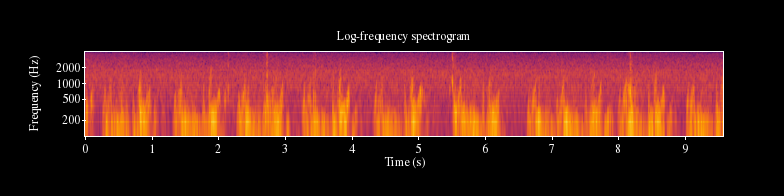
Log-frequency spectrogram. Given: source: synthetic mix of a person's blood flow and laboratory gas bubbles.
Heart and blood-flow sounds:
Doppler ultrasound of blood flow; precordium
0.00-0.15 s: bubbles
0.51-0.66 s: bubbles
2.08-2.19 s: bubbles
2.29-2.47 s: bubbles
2.64-2.85 s: bubbles
3.39-3.50 s: bubbles
5.01-5.12 s: bubbles
5.43-5.63 s: bubbles
5.75-5.88 s: bubbles
7.81-7.95 s: bubbles
8.11-8.34 s: bubbles
From the record:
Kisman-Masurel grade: 222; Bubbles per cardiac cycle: several, 3 to 8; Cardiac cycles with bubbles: 10 to 50%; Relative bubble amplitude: moderate (0.250 to 0.450); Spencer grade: 2 (many but less than half of the cardiac periods contain bubble signals, singularly or in groups); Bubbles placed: only in the low amplitude regions of the cardiac cycle

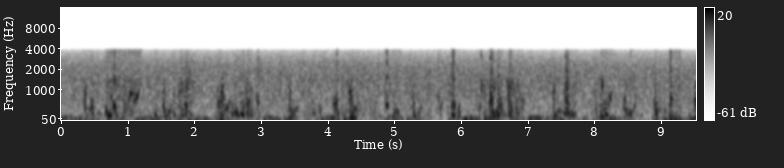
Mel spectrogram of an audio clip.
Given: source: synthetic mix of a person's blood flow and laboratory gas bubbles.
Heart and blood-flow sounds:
Doppler ultrasound of blood flow; precordium
0.30-0.39 s: bubbles
0.43-0.58 s: bubbles
0.64-1.22 s: bubbles
1.38-1.48 s: bubbles
1.65-2.05 s: bubbles
2.32-2.47 s: bubbles
2.53-3.01 s: bubbles
3.76-3.92 s: bubbles
4.05-4.48 s: bubbles
4.84-5.12 s: bubbles
5.64-5.74 s: bubbles
5.81-6.05 s: bubbles
6.21-6.97 s: bubbles
7.36-7.43 s: bubbles
7.50-7.75 s: bubbles
7.98-8.29 s: bubbles
8.53-8.59 s: bubbles
8.88-9.31 s: bubbles
From the record:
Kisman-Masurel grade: 233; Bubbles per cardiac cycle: several, 3 to 8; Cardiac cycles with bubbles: 50 to 99%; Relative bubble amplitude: loud (0.450 to 0.775); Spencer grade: 3 (all of the cardiac periods contain showers or single bubble signals, but not dominating or overriding the cardiac motion signals); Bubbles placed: anywhere in the cardiac cycle

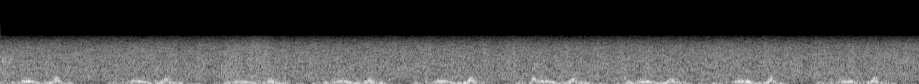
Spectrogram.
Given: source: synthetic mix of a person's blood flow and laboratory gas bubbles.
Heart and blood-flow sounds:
Doppler ultrasound of blood flow; precordium
0.00-0.15 s: bubbles
2.19-2.25 s: bubbles
5.28-5.42 s: bubbles
6.19-6.32 s: bubbles
From the record:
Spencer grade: 2 (many but less than half of the cardiac periods contain bubble signals, singularly or in groups); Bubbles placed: anywhere in the cardiac cycle

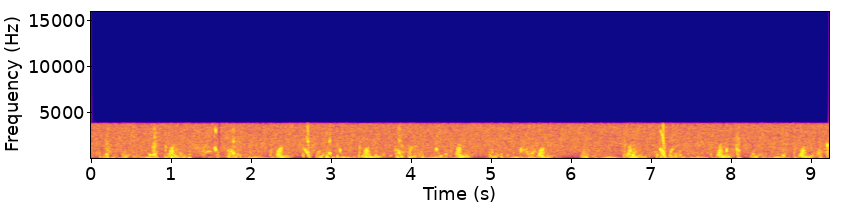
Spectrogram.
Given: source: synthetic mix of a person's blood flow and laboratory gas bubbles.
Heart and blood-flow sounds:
Doppler ultrasound of blood flow; precordium
0.05-0.39 s: bubbles
0.70-0.96 s: bubbles
1.19-1.64 s: bubbles
1.69-1.88 s: bubbles
1.97-2.18 s: bubbles
2.61-2.80 s: bubbles
2.91-3.17 s: bubbles
3.26-3.33 s: bubbles
3.78-4.19 s: bubbles
4.29-4.48 s: bubbles
5.11-5.23 s: bubbles
5.35-5.65 s: bubbles
5.67-5.80 s: bubbles
7.02-7.30 s: bubbles
7.91-7.99 s: bubbles
8.05-8.15 s: bubbles
8.61-8.72 s: bubbles
9.04-9.24 s: bubbles
From the record:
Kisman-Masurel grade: 242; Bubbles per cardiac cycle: several, 3 to 8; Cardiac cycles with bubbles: 100%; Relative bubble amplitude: moderate (0.250 to 0.450); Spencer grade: 3 (all of the cardiac periods contain showers or single bubble signals, but not dominating or overriding the cardiac motion signals); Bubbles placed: only in the low amplitude regions of the cardiac cycle

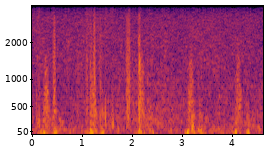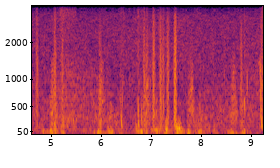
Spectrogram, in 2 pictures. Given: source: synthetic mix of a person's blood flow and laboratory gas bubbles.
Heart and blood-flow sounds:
Doppler ultrasound of blood flow; subclavian vein
0.10-0.18 s: bubbles
1.45-1.52 s: bubbles
1.56-1.66 s: bubbles
5.17-5.52 s: bubbles
6.38-6.47 s: bubbles
6.72-6.87 s: bubbles
8.85-8.98 s: bubbles
9.16-9.25 s: bubbles
From the record:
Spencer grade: 2 (many but less than half of the cardiac periods contain bubble signals, singularly or in groups); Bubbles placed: anywhere in the cardiac cycle

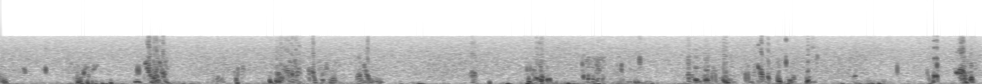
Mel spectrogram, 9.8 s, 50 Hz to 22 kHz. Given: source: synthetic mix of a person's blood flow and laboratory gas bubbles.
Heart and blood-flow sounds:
Doppler ultrasound of blood flow; subclavian vein
0.00-0.09 s: bubbles
0.22-0.28 s: bubbles
0.42-0.50 s: bubbles
0.68-1.00 s: bubbles
1.33-1.71 s: bubbles
2.10-2.26 s: bubbles
2.31-2.47 s: bubbles
2.68-3.47 s: bubbles
3.54-3.85 s: bubbles
4.69-4.79 s: bubbles
5.23-5.54 s: bubbles
5.80-6.44 s: bubbles
6.84-7.36 s: bubbles
7.42-7.97 s: bubbles
8.06-8.20 s: bubbles
8.53-8.58 s: bubbles
8.94-9.01 s: bubbles
9.26-9.42 s: bubbles
9.54-9.78 s: bubbles
From the record:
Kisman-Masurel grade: 242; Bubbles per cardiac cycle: several, 3 to 8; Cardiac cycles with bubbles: 100%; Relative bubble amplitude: moderate (0.250 to 0.450); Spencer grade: 3 (all of the cardiac periods contain showers or single bubble signals, but not dominating or overriding the cardiac motion signals); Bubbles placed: anywhere in the cardiac cycle

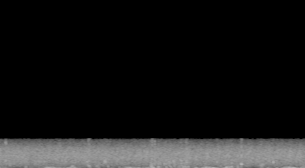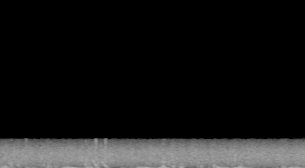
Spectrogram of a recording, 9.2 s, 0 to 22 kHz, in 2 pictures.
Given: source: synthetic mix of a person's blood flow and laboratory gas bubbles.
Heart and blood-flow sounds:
Doppler ultrasound of blood flow; precordium
0.09-0.20 s: bubbles
0.39-0.46 s: bubbles
1.31-1.42 s: bubbles
1.46-1.54 s: bubbles
1.57-1.71 s: bubbles
2.24-2.94 s: bubbles
3.27-3.70 s: bubbles
3.91-4.02 s: bubbles
4.10-4.17 s: bubbles
4.54-4.68 s: bubbles
4.71-4.96 s: bubbles
5.20-5.50 s: bubbles
5.80-6.27 s: bubbles
7.01-7.41 s: bubbles
7.54-7.69 s: bubbles
7.77-7.92 s: bubbles
8.81-8.93 s: bubbles
From the record:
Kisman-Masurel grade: 242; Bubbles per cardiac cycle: several, 3 to 8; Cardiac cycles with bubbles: 100%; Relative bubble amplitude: moderate (0.250 to 0.450); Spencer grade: 3 (all of the cardiac periods contain showers or single bubble signals, but not dominating or overriding the cardiac motion signals); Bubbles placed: only in the low amplitude regions of the cardiac cycle

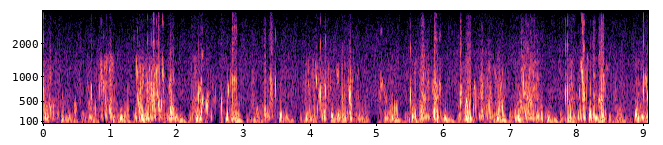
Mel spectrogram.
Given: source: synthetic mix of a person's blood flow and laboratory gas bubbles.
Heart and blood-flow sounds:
Doppler ultrasound of blood flow; precordium
0.00-0.33 s: bubbles
0.46-0.51 s: bubbles
0.66-1.13 s: bubbles
1.21-1.29 s: bubbles
1.35-2.00 s: bubbles
2.21-2.60 s: bubbles
2.64-2.72 s: bubbles
2.75-2.96 s: bubbles
3.30-3.52 s: bubbles
3.92-4.34 s: bubbles
4.39-4.67 s: bubbles
5.02-5.35 s: bubbles
5.50-6.00 s: bubbles
6.21-6.96 s: bubbles
7.02-7.51 s: bubbles
7.81-8.19 s: bubbles
8.22-8.49 s: bubbles
8.88-9.09 s: bubbles
From the record:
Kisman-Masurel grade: 332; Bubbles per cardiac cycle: rolling drumbeat, 9 or more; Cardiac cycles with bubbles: 50 to 99%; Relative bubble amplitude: moderate (0.250 to 0.450); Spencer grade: 3 (all of the cardiac periods contain showers or single bubble signals, but not dominating or overriding the cardiac motion signals); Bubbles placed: anywhere in the cardiac cycle

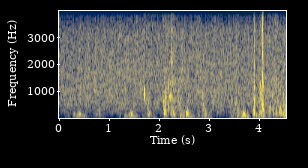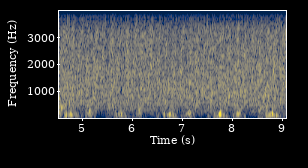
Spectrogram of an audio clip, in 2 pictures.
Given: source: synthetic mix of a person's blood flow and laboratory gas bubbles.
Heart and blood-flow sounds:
Doppler ultrasound of blood flow; precordium
1.67-1.81 s: bubbles
2.05-2.36 s: bubbles
3.85-4.58 s: bubbles
From the record:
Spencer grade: 2 (many but less than half of the cardiac periods contain bubble signals, singularly or in groups); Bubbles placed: only in the low amplitude regions of the cardiac cycle

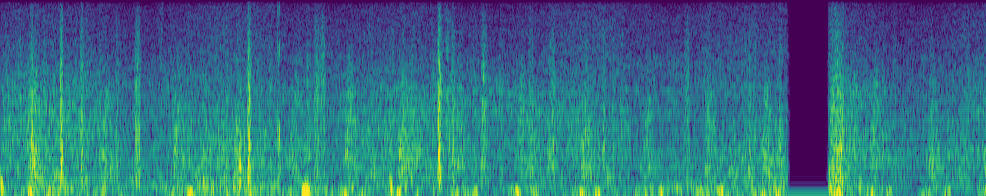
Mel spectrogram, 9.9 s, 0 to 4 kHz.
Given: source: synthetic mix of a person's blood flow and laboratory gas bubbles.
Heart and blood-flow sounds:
Doppler ultrasound of blood flow; subclavian vein
2.48-2.83 s: bubbles
From the record:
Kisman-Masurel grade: 211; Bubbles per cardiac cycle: several, 3 to 8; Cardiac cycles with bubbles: 1 to 10%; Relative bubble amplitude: barely perceptible (0.100 to 0.250); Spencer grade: 1 (occasional bubble signal discernible with the cardiac motion signal, with majority of cardiac periods free of bubbles); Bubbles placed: anywhere in the cardiac cycle

